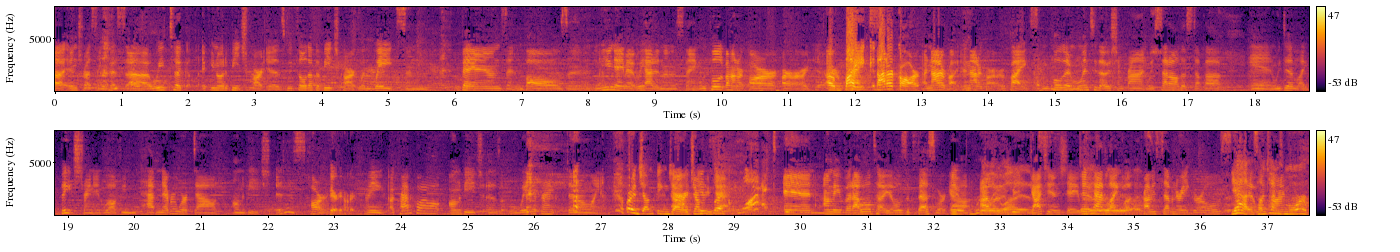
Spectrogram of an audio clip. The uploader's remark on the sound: We’re a little echoey because we are in a hotel lobby at the largest conference either of us had ever been too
